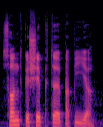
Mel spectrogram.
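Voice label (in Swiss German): "handgespfte", Bas Rhin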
